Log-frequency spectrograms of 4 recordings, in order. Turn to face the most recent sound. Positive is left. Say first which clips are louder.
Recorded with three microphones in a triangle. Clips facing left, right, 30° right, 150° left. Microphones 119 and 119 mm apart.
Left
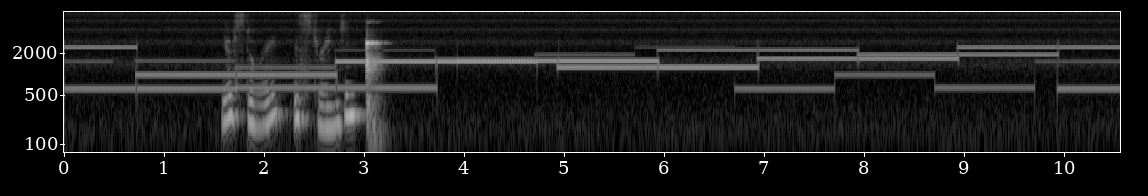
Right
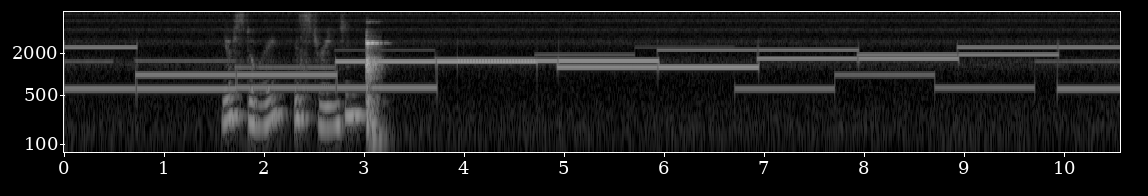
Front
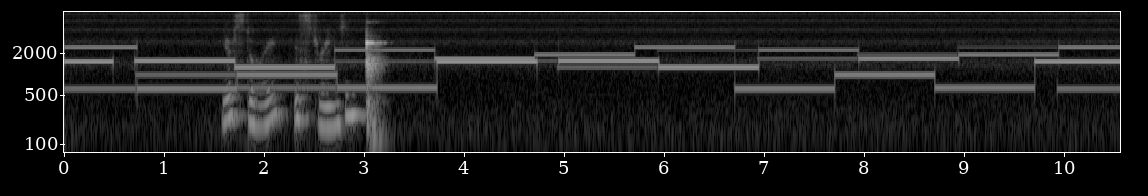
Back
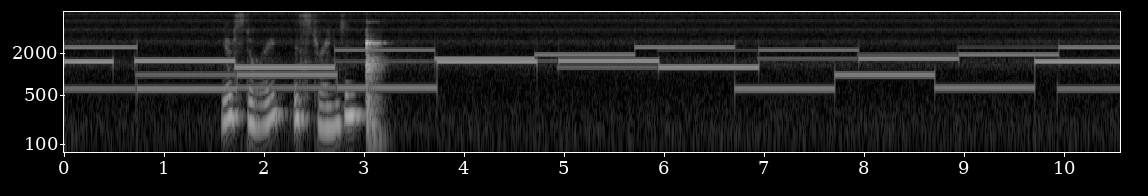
# even, back 1 dB
turn(degrees=-165)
